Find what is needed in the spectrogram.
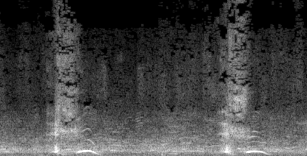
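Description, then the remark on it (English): Two sharp sneezes, each a sudden burst with a short voiced tail, about two seconds apart. They are fairly loud over the steady murmur of a busy, chattering crowd inside a drinking tent at Harrogate. “I just sneezed.”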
